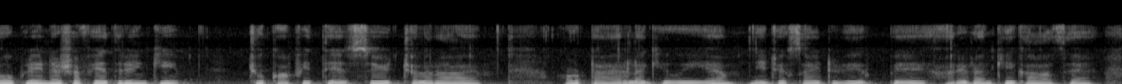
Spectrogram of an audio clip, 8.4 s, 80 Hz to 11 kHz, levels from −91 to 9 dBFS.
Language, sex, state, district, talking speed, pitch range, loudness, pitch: Hindi, female, Rajasthan, Churu, 155 wpm, 215-235 Hz, -31 LUFS, 225 Hz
